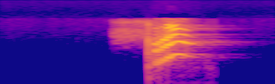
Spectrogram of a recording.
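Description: A single meow about a second in, about half a second long, rising then falling in pitch, heard over a telephone line.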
